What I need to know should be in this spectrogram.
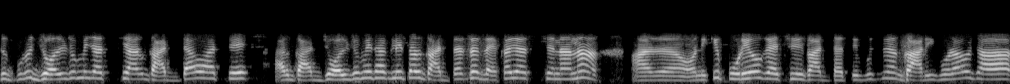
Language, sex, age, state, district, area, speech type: Bengali, female, 18-30, West Bengal, Kolkata, urban, conversation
